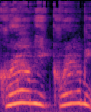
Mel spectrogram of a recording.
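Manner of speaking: put-on very high little-kid shout. Grandmother retells her grandchild calling her from the bathroom, imitating a loud call. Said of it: "in loud voice".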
